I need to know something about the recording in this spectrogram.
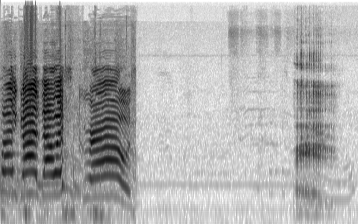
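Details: Female streamer: two loud, drawn-out voiced burps, a pause, then a short shout and cheer: deliberate belching.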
